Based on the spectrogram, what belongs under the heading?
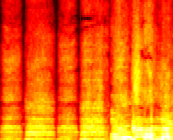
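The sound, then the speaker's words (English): A person imitates creepy heavy breathing on a phone call, three rasping, drawn-out breaths, the last rising into a strained, voiced groan. No words are spoken. “Was it someone breathing like...”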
